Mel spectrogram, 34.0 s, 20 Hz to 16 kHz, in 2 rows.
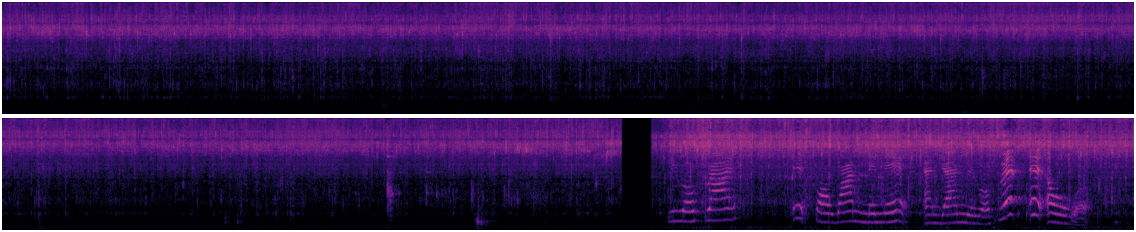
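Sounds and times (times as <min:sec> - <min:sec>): tofu sizzling in hot oil: 0:00.0 - 0:33.9
oil crackles: 0:24.1 - 0:33.9.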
